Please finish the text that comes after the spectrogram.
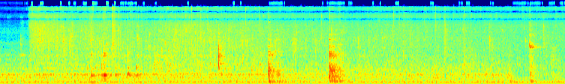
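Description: Ginger, garlic and shallots sauté in a pan with a steady, close sizzle, broken by a few sharper clicks and scrapes of stirring.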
